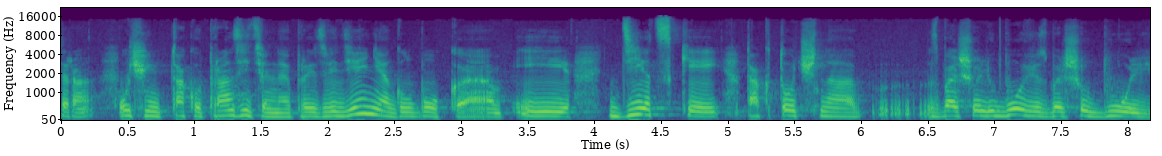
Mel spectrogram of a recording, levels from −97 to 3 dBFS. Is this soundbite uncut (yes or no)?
no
